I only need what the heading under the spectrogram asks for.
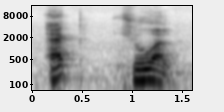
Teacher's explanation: बड़ा उ और छोटा उ के मध्य का साउंड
